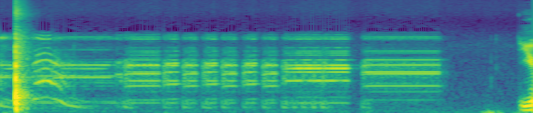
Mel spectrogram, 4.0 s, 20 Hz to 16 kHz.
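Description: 2001 LeapFrog Learning Drum toy: a hand slaps the drum pad and the toy's recorded voice counts "seven" through its small speaker. About a second later it plays a short electronic tune of quick notes that ends on a held chord and cuts off.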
